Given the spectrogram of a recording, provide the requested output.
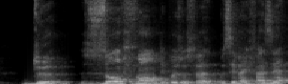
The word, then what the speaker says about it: deux: Cuidado na pronúncia de dois. Em francês, para fazer esse E, faz a boca do O e fala E. Deux enfants.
